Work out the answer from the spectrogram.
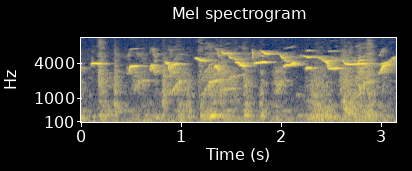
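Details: Blue flycatcher song of clear, high whistled notes. It opens with spaced single whistles, then rushes into a tumbling sequence of rising and falling slurs, with soft background noise.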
